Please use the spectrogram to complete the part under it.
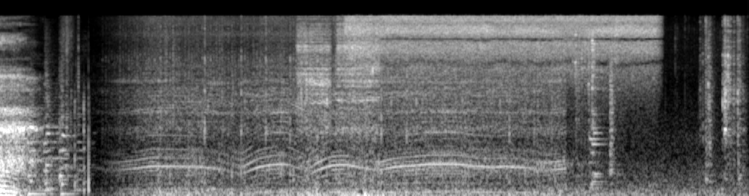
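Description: A burning saw in the game Little Inferno gives a steady, loud crackling and hissing roar with whining mechanical tones, holding from start to finish after a short burst at the opening.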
